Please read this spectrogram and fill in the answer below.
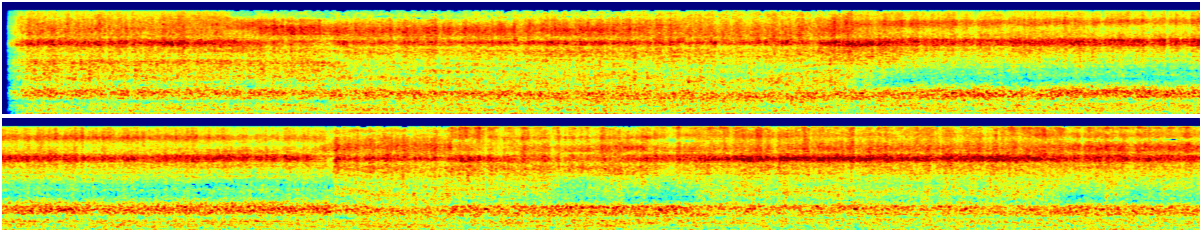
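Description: Maize thresher running steadily, a loud continuous mechanical noise.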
